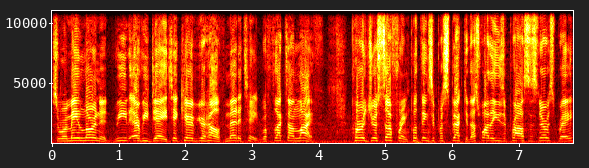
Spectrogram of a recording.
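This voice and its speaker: Over noticeable background noise, a man speaks at a very fast pace in a raised, projected voice, high-pitched and animated in tone. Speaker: video blogger. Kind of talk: monologue to camera.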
